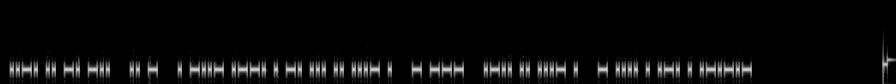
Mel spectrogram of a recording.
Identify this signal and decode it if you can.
Morse code, heard as a keyed tone, about 37 wpm, 690 Hz. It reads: FIND IT EXPENSIVE TO LIVE THERE.
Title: Sentences from Top 1000 Words - Review Part 6 - 40wpm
